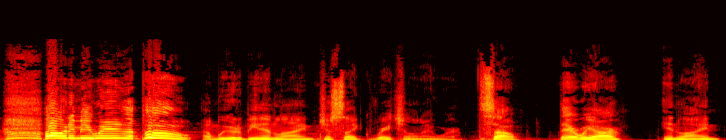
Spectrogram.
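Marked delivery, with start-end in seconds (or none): 0.0-1.5 excited squeal. Pretend. Imagined excited fan at Disney.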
